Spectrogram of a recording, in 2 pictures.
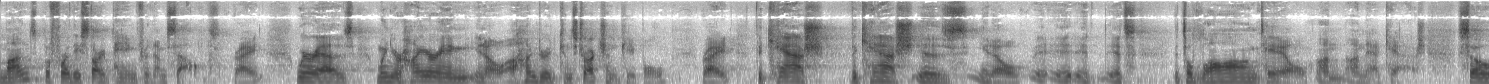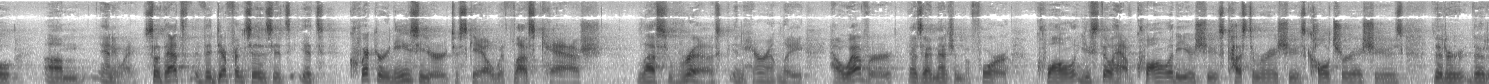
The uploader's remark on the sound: delivered at the Zweig Group's 2023 Elevate AEC Conference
